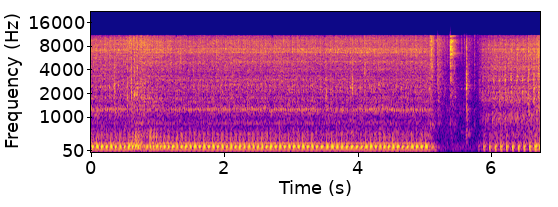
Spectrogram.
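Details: Viar 150 single-cylinder motorcycle after repair of a loose cam chain whose valve had touched the piston: steady, even thump at about 220 beats a minute with a short throttle dip; smooth, normal idle.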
